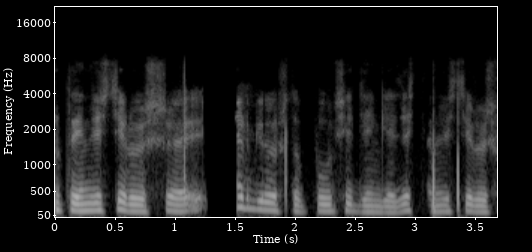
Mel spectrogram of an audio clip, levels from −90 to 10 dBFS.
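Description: At 0.89 to 0.91 s a lost packet was rebuilt from error correction: the decoder played the low-bitrate copy carried in the next packet, so there is no gap, but that brief stretch sounds rougher and noisier. At 1.07 s comes the first loud pop, likely a voltage spike from a plug, switch or driver glitch, about 20 dB above the sound, which carries on underneath. From 1.25 to 1.53 s the speech is suppressed in double talk, likely because the echo canceller could not separate the talker from the far end and turned both down, so the voice dips by as much as about 40 dB. At 1.59 to 1.65 s the other side's voice leaks through, likely echo the canceller missed, as a faint scrap about 35 dB below the speech. A second pop at 1.92 s is about 15 dB above the signal. From 2.29 to 2.79 s a longer run of lost packets was rebuilt from error correction, filling about 260 ms with the coarser, noisier copy rather than silence. 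Between 3.15 and 3.38 s two more pops land in quick succession, peaking about 20 dB above the sound.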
